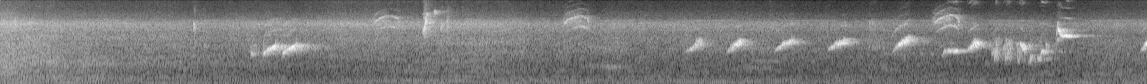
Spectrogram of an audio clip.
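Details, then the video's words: White-rumped shama singing: a run of clear whistled upslurred notes, several repeated about twice a second, interspersed with higher sharp notes and a brief burst of quick varied phrases near the end, over a faint low background hum. "Terapi Burung Murai"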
